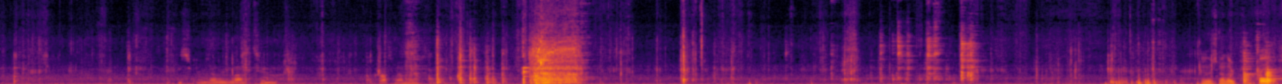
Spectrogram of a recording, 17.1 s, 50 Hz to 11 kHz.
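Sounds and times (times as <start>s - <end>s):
tools and metal parts rattling: 3.1s - 8.4s, 9.1s - 17.0s
loud scrape: 7.0s - 8.0s.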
